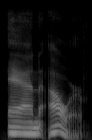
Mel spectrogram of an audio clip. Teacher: It starts with the letter H, which is a consonant, but the H is silent. The first sound you hear is ow, which is a vowel sound. So we say an hour.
